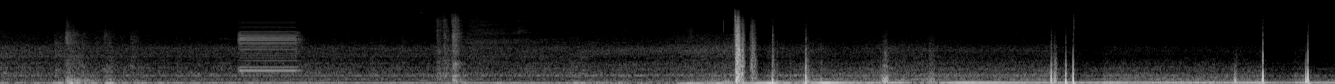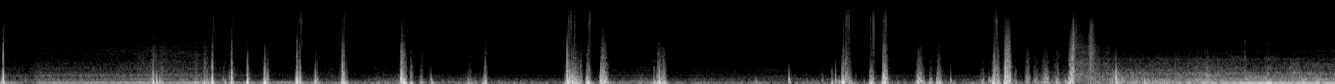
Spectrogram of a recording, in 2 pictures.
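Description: Local narrow-gauge train running through a tunnel and onto a bridge: a steady low rumble, heard from inside the train, that swells after about seven seconds, with many sharp clicks and clacks of the wheels running over the track. A short pitched tone sounds about three seconds in.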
